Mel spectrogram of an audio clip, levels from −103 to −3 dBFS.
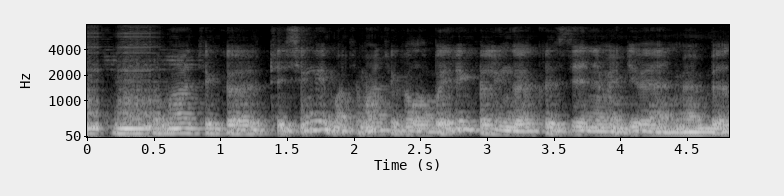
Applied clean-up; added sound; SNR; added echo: neural separator model SepFormer DNS4.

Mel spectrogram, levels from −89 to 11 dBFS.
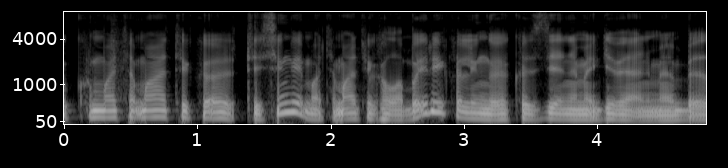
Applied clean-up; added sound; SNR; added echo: none; none; none; none.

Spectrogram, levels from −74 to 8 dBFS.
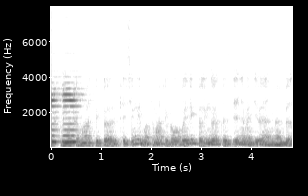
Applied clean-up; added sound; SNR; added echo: none; Vehicle horn, car horn, honking; 3 dB; reverberation time 0.5 s.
